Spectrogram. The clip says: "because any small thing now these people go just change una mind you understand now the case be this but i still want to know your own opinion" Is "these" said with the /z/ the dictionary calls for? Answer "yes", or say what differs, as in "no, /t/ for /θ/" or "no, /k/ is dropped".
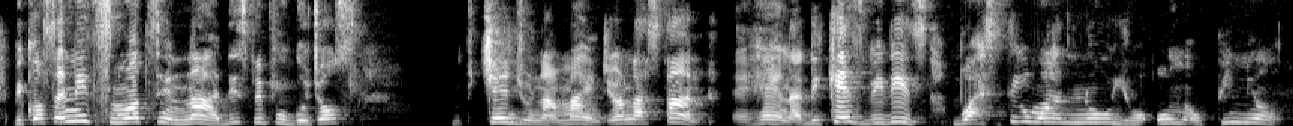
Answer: no, /s/ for /z/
